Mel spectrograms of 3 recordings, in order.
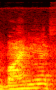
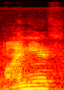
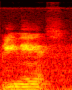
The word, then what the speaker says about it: Binance: binance to you like binance like he even pronounced it correctly I remember when I first got in crypto I pronounced binance wrong like bance um and I was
